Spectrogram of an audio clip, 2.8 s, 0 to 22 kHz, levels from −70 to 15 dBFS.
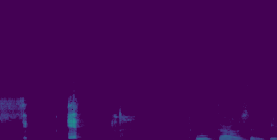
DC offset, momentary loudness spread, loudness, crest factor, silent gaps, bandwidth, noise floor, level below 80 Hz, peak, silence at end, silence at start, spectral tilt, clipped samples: under 0.1%; 21 LU; -36 LUFS; 30 dB; none; 11 kHz; -85 dBFS; under -90 dBFS; -12 dBFS; 0 s; 0 s; -1.5 dB/octave; under 0.1%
